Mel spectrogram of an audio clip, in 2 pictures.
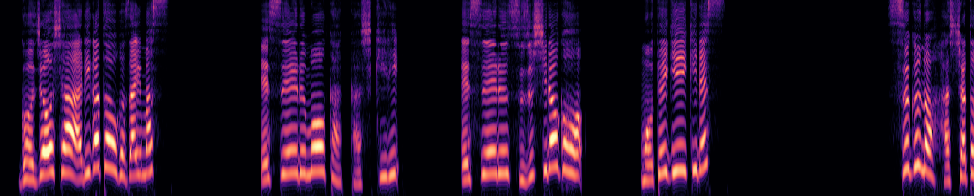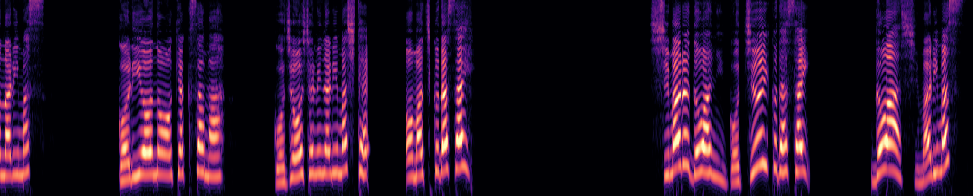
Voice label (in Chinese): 七井站發車前 廣播, 鐵路社内放送; 萬岡鐵路社内放送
